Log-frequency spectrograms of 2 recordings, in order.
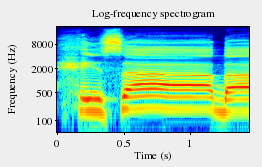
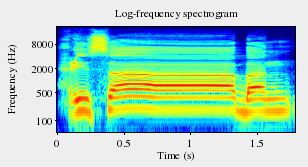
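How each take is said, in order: First: The word ends with a long a sound. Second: The word ends with an n sound. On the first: "आगे वक्फ" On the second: "बा दो जबर बन"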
